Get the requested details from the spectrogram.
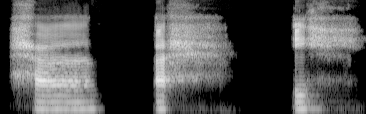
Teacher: h ini kita tempatkan pada tempatnya yaitu tenggorakan bagian tengah yang memang itu ada tekanan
